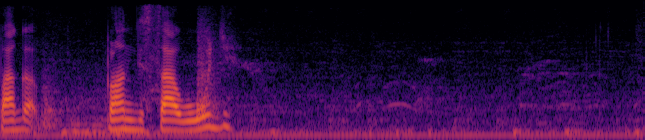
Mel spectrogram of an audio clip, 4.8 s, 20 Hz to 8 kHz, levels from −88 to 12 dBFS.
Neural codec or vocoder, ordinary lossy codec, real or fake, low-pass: none; none; real; 7.2 kHz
